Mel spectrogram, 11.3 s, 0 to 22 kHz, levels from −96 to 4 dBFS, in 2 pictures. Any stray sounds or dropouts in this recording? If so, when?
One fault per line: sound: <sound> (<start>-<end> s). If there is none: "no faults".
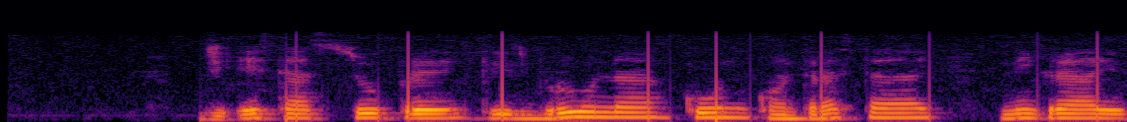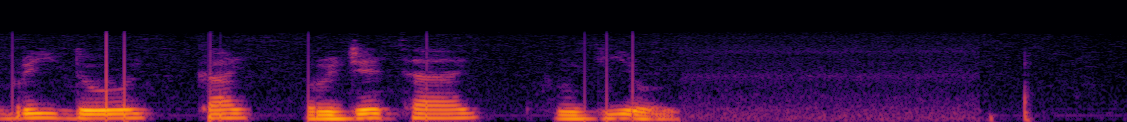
no faults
